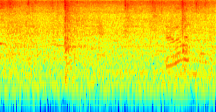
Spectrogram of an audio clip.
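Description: Steady background hiss of a supermarket produce section, with one sharp click a little under a second in and a brief voice near the end.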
